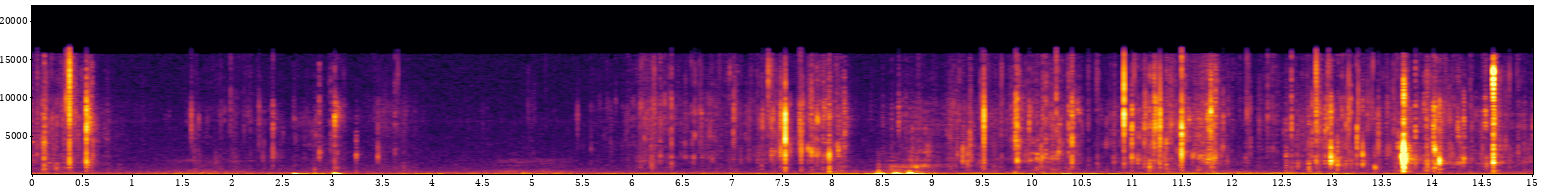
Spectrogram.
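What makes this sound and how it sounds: A mass of light-blue beaded sticky slime is pressed and pulled apart between both hands, with nails pushed into it. It makes quiet, wet squishing with a steady bright crinkling crackle and scattered sharp pops that grow denser toward the end.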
